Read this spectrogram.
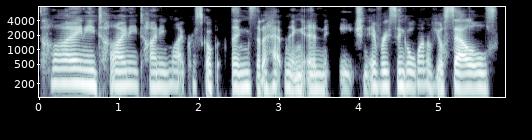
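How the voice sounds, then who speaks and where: This is a chatty young New Zealand woman, a hiking guide guesting on a podcast, talking casually from a hostel room. Her lowish voice is gravelly and flat, at a moderate pace, and the close, dry recording has no echo. Filler words like "um" and "like" come often, and she laughs easily.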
